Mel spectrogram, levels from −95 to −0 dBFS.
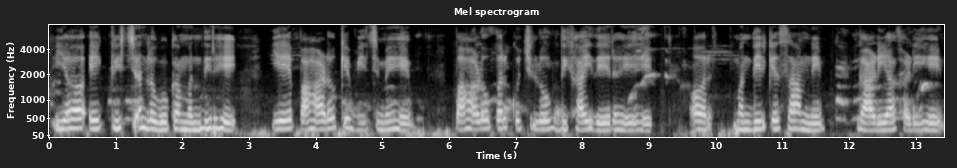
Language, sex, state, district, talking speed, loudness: Hindi, male, Maharashtra, Dhule, 120 wpm, -18 LUFS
